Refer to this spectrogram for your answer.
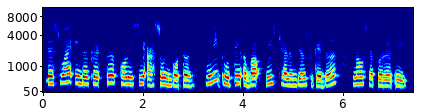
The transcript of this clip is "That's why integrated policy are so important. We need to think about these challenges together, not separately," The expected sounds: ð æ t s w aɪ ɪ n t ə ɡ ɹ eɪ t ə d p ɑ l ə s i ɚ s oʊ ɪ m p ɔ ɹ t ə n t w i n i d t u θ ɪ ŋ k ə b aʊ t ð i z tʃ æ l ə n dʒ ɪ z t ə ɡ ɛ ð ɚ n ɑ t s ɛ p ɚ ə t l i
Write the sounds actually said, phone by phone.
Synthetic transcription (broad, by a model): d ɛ t s w aɪ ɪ n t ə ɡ ɹ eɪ t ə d p ɑ l ə s i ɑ s oʊ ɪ m p ɔ t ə n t w i n i d t u t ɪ ŋ k ə b aʊ t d i s tʃ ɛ l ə n dʒ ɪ s t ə ɡ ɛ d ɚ n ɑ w s ɛ p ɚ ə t l i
